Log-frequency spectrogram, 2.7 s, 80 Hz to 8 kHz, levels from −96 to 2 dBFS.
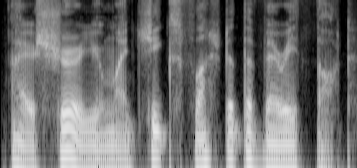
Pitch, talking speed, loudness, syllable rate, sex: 85 Hz, 225 wpm, -19 LUFS, 5.9 syllables/s, male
